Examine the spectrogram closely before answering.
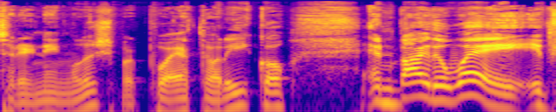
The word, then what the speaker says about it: Puerto Rico: In Puerto Rico is how we pronounce it in English, but Puerto Rico.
